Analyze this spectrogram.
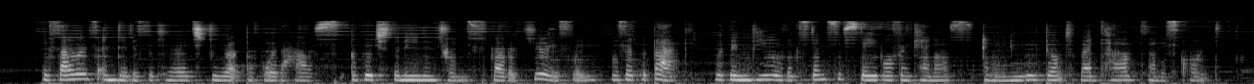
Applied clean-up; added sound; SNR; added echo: neural separator model SepFormer DNS4.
